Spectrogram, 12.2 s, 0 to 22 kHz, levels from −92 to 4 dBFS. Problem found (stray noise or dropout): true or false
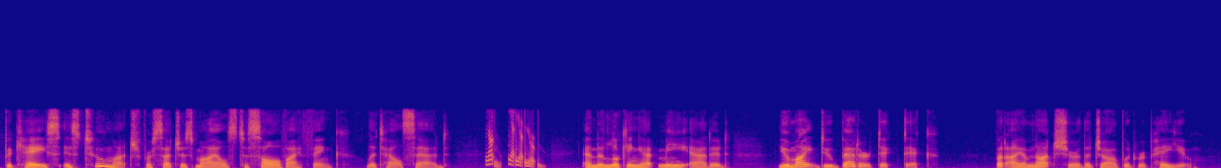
true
